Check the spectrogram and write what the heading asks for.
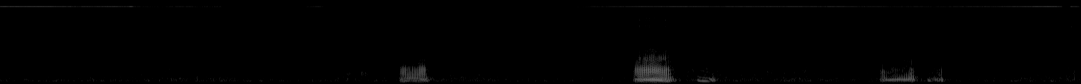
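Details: Light snoring during sleep: three quiet, brief, soft snuffling bursts over the hiss of a quiet room.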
